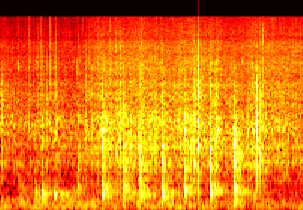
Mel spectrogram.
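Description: Chopped onion, garlic and chili sizzling in hot oil in a wok while being stirred, with a quick run of sharp clinks and scrapes against the pan in the middle.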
